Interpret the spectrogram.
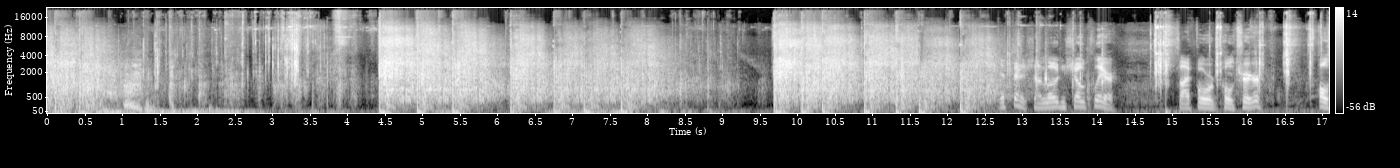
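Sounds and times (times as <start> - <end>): pistol shots with echo: 0.0 - 1.2, 4.4 - 8.8, 9.7 - 13.2.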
